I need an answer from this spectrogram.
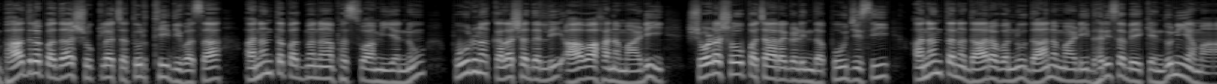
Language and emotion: Kannada, neutral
